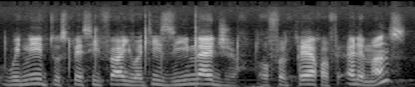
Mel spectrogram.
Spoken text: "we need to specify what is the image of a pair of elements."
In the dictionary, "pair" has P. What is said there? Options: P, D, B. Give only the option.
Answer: P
